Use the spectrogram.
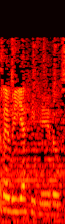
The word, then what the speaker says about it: Revillagigedo: Aquí saliendo viaje rumbo a las Islas Revillagigedo. Las Islas Revillagigedo, as the Socorro Islands are correctly pronounced in Spanish, are located about 220 miles south of Cabo San Lucas, Mexico.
